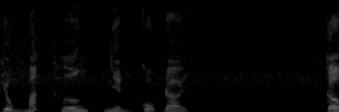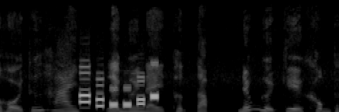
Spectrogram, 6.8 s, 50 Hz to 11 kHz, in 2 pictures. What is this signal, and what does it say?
Multi-frequency trunk signalling (R1, as on North American trunks), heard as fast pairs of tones, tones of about 70 ms, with speech in Vietnamese. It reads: KP 4115 ST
